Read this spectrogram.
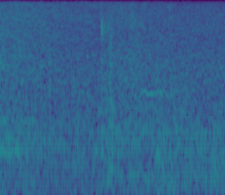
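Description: A door swings open.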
